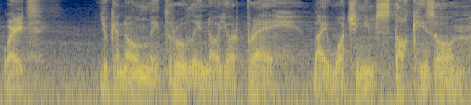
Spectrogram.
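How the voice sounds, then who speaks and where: An actor playing a predatory hunter villain in a video game, deliberate and threatening. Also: male voice, very deep voice, big pitch swings, gravelly, fairly bright tone, soft background music, heavily acted. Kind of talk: dramatic video game acting.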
